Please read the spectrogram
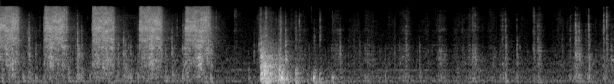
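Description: Hand socket ratchet clicking in quick back-strokes, about two a second, as it undoes a bolt on a car seat's track. A louder knock follows a little before halfway, then lighter clicks and rattles.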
